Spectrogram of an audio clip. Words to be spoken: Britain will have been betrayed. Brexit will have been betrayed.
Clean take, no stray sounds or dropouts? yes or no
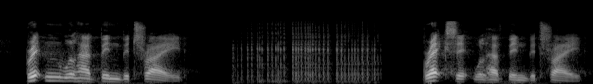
no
